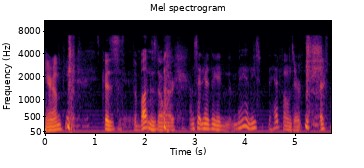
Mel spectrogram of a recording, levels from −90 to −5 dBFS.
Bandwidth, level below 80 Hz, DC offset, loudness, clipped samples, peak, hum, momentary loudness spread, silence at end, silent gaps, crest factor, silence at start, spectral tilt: 7 kHz; -54 dBFS; under 0.1%; -36 LUFS; under 0.1%; -16 dBFS; none; 14 LU; 0 s; none; 18 dB; 0 s; -6 dB/octave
